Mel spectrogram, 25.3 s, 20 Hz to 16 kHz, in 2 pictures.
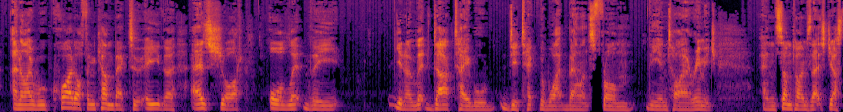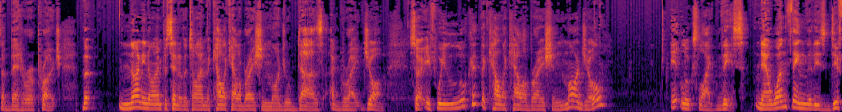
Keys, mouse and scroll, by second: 18.7 click, 19.9 click, 21.5 click.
